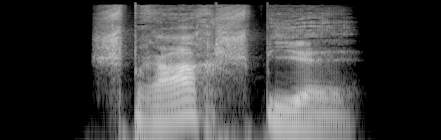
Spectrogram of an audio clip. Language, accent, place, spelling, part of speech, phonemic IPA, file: German, Germany, Berlin, Sprachspiel, noun, /ˈʃpʁaːxˌʃpiːl/, De-Sprachspiel.ogg
- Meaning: language game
